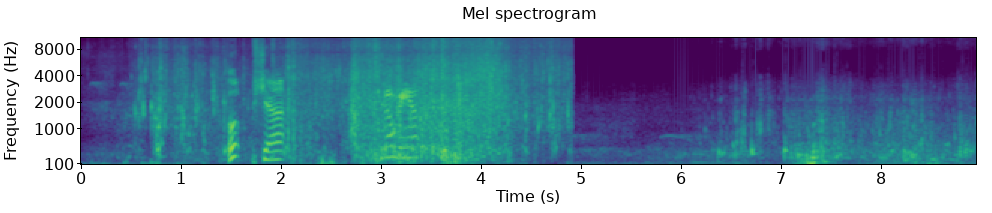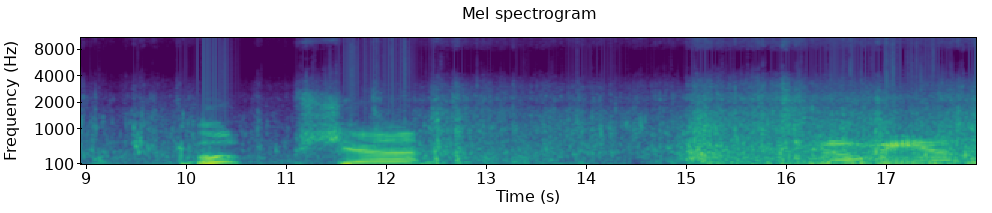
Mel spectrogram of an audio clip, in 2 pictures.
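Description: A hooked fish thrashes and splashes at the water's surface.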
